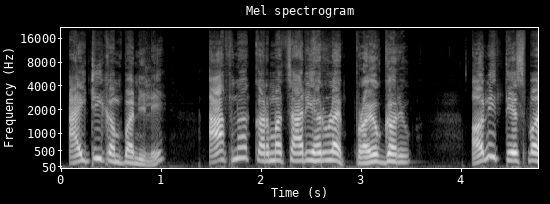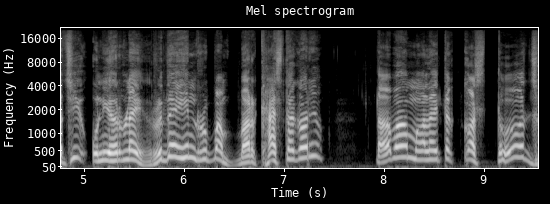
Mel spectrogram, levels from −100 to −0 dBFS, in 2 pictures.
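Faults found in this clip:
No audible faults found in this speech recording.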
